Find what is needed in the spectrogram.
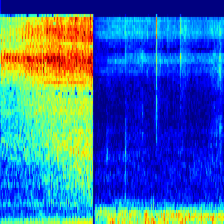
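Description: Light aircraft on the runway: a rushing engine noise that grows steadily louder. About two seconds in it cuts off suddenly and gives way to a low, uneven rumble.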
